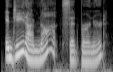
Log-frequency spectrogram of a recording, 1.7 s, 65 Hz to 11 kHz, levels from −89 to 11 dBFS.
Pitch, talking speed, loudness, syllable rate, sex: 190 Hz, 175 wpm, -16 LUFS, 4.8 syllables/s, female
